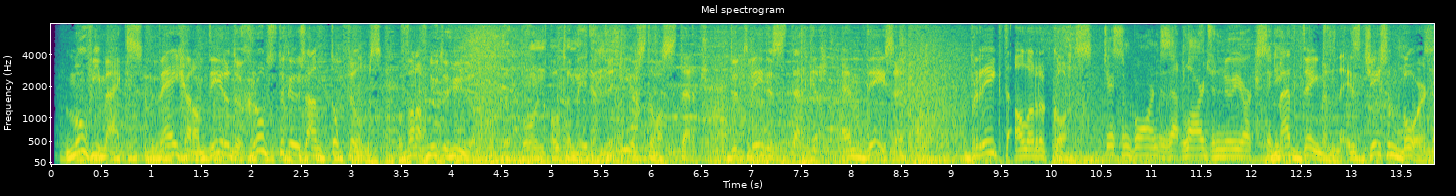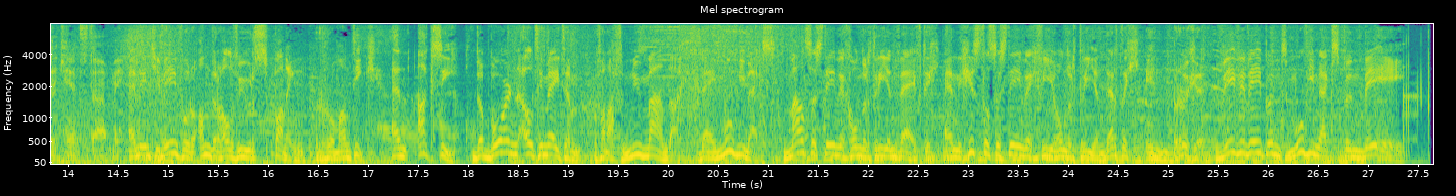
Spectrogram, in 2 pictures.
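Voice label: flemish male commercial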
